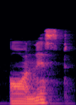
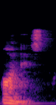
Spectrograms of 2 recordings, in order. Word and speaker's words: honest: H which is a consonant letter but it pronounced as o honest and honest but there are some words which begin with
